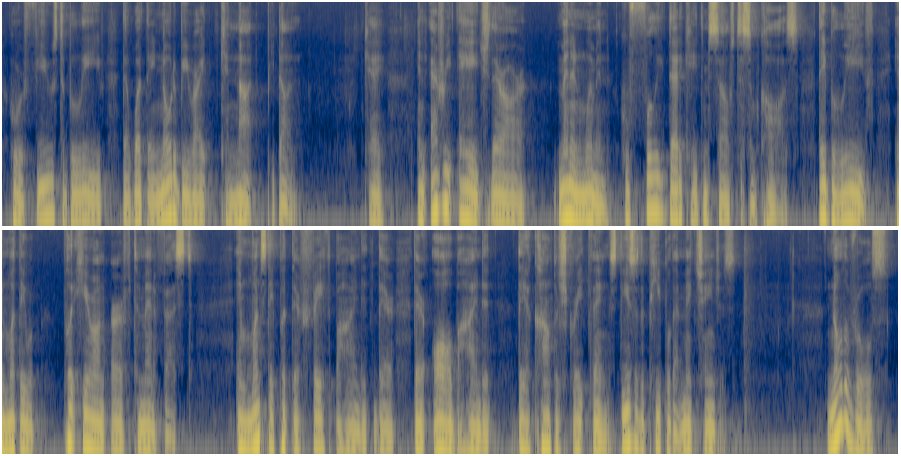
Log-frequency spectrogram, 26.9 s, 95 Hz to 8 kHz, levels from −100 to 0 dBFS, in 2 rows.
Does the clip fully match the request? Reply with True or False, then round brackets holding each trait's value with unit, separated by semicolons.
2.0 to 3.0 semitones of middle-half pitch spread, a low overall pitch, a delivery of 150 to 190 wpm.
True (2.4 semitones; 90 Hz; 155 wpm)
